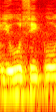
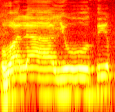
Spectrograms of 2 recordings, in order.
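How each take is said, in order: First: The middle consonant is an sh. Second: The middle consonant is a th. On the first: The speaker calls it wrong. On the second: The speaker calls it right.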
